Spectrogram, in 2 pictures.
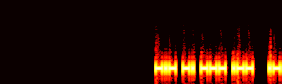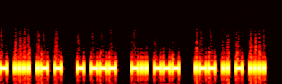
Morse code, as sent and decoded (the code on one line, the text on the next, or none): -.- -. --- .-- / .-- .... .- - / - --- / -.. --- / .-- .. - ....
KNOW WHAT TO DO WITH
